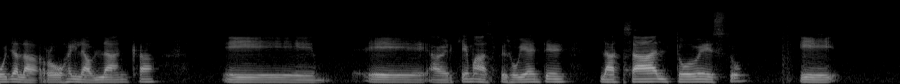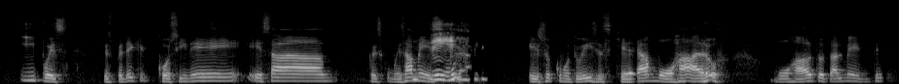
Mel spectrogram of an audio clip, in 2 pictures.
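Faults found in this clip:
Speech suppressed in double talk, 13.62 to 13.74 s: brief duck of around 10 dB, about a tenth of a second in total. Likely the echo canceller failing to separate near-end speech from overlapping far-end echo and pulling down near-end speech along with it.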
